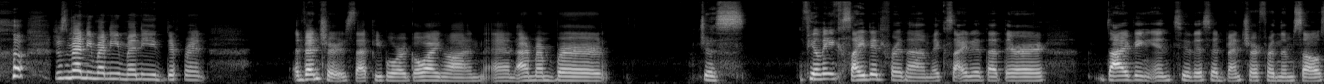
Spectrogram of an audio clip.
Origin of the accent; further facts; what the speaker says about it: Philippines; for those of you who don't know, I am Filipino, super proud, as I wasn't very proud growing up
